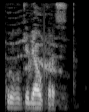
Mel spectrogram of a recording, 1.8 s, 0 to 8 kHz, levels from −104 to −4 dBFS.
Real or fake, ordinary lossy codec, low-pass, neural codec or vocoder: real; MP3, 48 kbps; 7.2 kHz; none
